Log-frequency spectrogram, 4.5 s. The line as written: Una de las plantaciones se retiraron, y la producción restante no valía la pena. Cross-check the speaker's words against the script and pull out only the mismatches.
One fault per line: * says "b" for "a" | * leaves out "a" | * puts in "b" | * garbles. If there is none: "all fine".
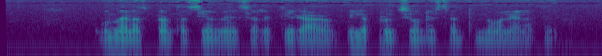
all fine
